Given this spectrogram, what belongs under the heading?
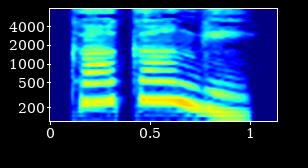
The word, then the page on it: ಕಾಕಾಂಗಿ: Kannada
